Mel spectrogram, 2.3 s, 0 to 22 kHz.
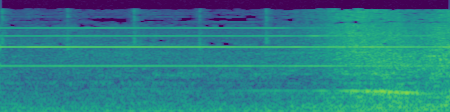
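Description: Low steady rumble of a semi truck's Detroit DD15 diesel and road noise heard inside the cab as the truck crawls along at walking pace, derated with an engine shutdown in progress. A continuous high-pitched tone runs through it.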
